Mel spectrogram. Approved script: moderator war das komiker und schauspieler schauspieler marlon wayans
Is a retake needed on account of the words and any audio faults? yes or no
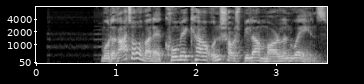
yes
